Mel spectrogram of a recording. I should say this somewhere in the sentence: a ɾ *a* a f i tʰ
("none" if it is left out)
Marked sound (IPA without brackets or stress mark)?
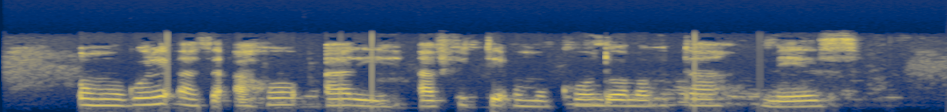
i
